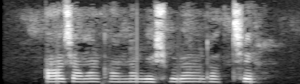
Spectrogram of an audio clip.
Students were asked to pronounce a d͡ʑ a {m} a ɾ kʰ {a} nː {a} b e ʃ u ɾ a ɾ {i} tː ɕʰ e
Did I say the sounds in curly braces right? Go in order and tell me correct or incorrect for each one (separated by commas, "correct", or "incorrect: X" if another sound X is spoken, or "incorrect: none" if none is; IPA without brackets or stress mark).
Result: correct, correct, correct, incorrect: a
